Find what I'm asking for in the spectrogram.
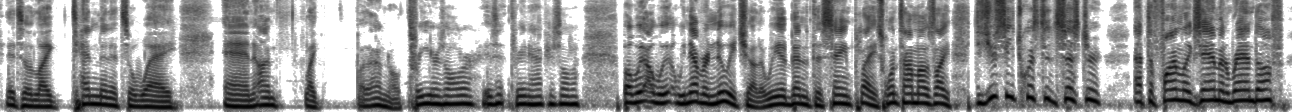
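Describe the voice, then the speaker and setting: Male podcast host, middle-aged, American. Slightly high voice, close dry sound, casual punchy storytelling with acted-out dialogue. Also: brisk, dry recording. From New Jersey, United States. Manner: animated storyteller, acts out dialogue in short punchy phrases. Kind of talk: casual anecdotal monologue.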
